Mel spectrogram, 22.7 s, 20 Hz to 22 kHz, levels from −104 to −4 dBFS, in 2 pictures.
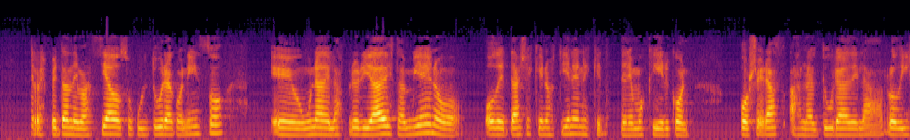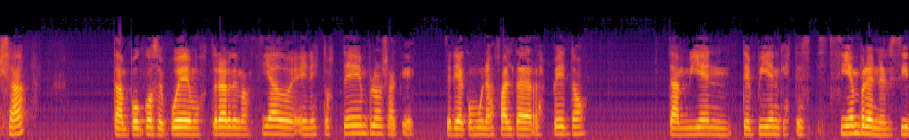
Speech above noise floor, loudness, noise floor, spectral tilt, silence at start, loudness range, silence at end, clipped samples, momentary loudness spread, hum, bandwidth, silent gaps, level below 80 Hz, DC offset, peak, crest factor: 33 dB; -19 LUFS; -52 dBFS; -5 dB/octave; 0.4 s; 4 LU; 0 s; under 0.1%; 11 LU; none; 7.8 kHz; none; -60 dBFS; under 0.1%; -2 dBFS; 18 dB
